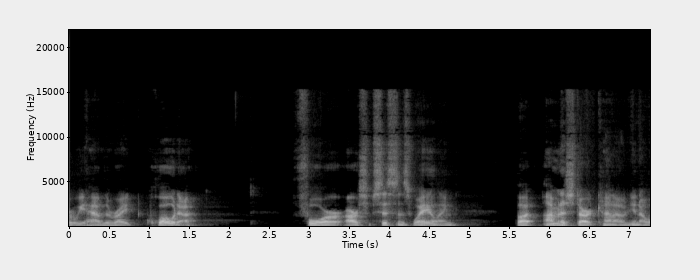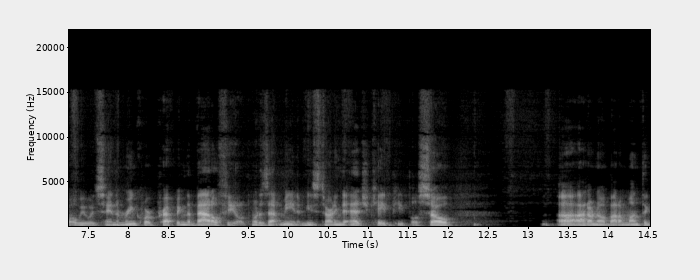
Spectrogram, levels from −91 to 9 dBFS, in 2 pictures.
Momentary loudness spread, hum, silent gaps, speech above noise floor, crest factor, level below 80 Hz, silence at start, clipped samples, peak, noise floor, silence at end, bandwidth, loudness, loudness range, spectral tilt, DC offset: 10 LU; none; none; 52 dB; 20 dB; -60 dBFS; 0 s; under 0.1%; -6 dBFS; -78 dBFS; 0 s; 15.5 kHz; -26 LUFS; 2 LU; -5.5 dB/octave; under 0.1%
